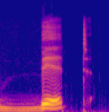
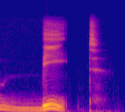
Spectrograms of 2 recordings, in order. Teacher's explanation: Short and relaxed for bit. long and tense for beat.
